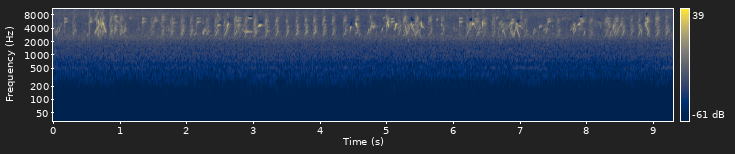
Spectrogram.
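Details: Feeding flock of European goldfinches in autumn; a steady stream of quick, high tinkling chirps from many birds overlapping continuously.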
